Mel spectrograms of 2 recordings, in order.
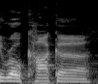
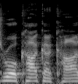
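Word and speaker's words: Rokakaka: Again, it's giving me Rokaka. I know it's Rokaka-ka, that's how you actually said it, so I've always said it wrong.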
